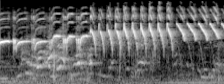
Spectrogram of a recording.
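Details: A canary chick, starting to sing boldly by a roadside, gives high, varied notes, then breaks into a fast rolling trill of downward-sweeping notes, about six per second.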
